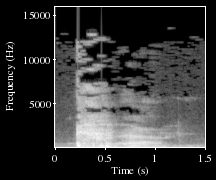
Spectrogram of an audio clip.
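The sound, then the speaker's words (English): A single harsh cough bursts out abruptly, then trails into a raspy, voiced throat clearing that fades over about a second, with no talking. “if my cough gets me tonight, you just finish the class, will you?”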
